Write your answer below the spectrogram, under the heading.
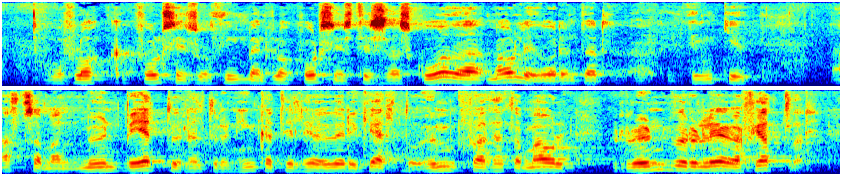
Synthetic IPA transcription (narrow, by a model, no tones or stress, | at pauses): ɔɣflɔhkfowlsɪnsɔɣθiŋkmɛnflɔhkfowlsɪnst̪ʰɪlsaðskɔːðamaːwlɪðvɔɾɛnt̪aɾ | θiɲcɪð | al̥t̪saːmanmʏːnpɛːt̪ʏɾ̥hɛlt̪ʏɾɛnhiŋkat̪ʰɪlɦɛvʏvɛːɾɪðcɛr̥t̪ɔɣʏmkʰv̥aðθɛht̪amaːwlrœɥnvœɾʏlɛːɣafjat̪la̰ɾ̥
